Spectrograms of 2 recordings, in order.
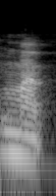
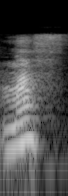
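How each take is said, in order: First: The word ends with a T sound. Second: The word ends with an S sound. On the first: The speaker calls it right. "tapi mat" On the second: The speaker calls it wrong. "bukan mas"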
